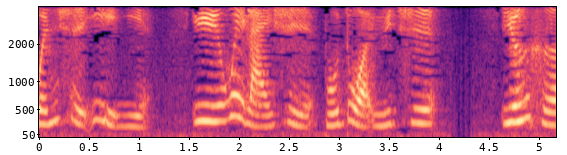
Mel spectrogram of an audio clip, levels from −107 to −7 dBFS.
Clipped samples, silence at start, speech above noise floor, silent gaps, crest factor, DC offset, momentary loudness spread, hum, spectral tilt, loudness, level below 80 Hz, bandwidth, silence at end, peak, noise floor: under 0.1%; 0 s; 33 dB; none; 18 dB; under 0.1%; 14 LU; none; -8 dB/octave; -17 LUFS; -52 dBFS; 4 kHz; 0 s; 0 dBFS; -51 dBFS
